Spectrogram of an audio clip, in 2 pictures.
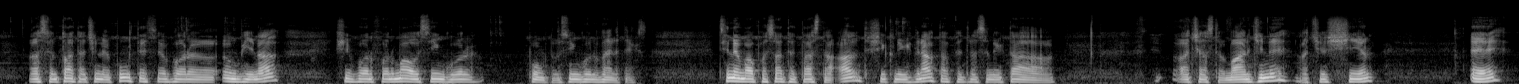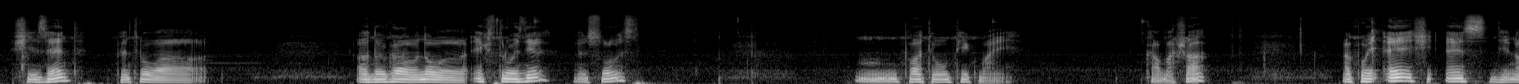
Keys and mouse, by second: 0.3-4.9 drag, 13.1 KP_3, 14.6 e, 25.1-27.0 drag, 27.5 KP_7, 28.9 e.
